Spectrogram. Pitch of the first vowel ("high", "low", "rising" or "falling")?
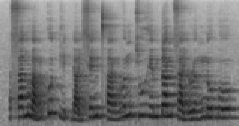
rising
